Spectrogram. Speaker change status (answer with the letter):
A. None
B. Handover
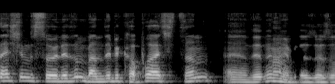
A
